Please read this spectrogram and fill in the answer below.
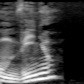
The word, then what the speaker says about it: mvinyo: Au mvinyo? Au mvinyo? Au mvinyo? – Did you include the slight m sound at the beginning of the word for wine?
